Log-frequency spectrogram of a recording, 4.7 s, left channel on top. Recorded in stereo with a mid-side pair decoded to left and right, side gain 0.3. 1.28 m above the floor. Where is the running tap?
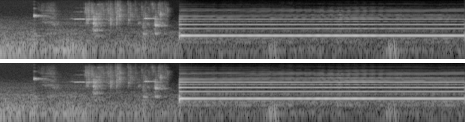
40° left, 1.4 m.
